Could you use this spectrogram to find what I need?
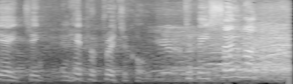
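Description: An older man speaks calmly into a microphone in a large hall.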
